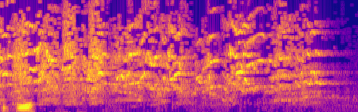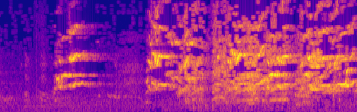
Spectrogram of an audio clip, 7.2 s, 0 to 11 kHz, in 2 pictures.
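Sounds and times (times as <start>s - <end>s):
speech: 0.0s - 0.6s
parrots squawking in a territorial fight: 0.0s - 3.3s, 5.1s - 7.1s.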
